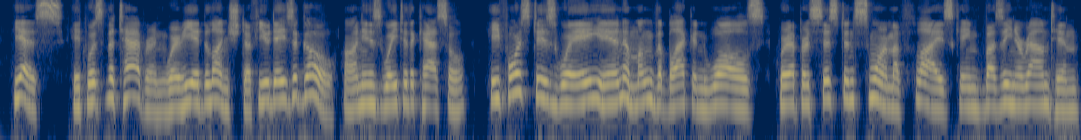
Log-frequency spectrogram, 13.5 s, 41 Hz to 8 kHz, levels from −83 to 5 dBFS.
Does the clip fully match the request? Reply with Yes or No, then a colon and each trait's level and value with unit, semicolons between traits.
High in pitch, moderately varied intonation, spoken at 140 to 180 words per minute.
No: medium, 165 Hz; average, 3.7 semitones; average, 170 wpm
